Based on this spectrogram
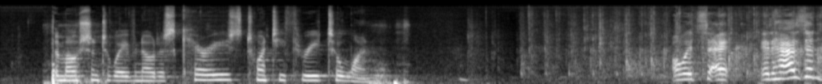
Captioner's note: applause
